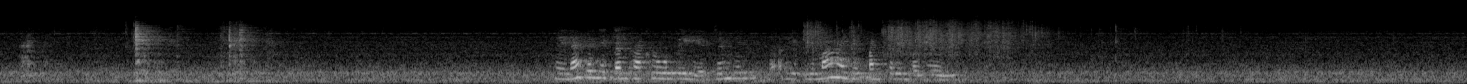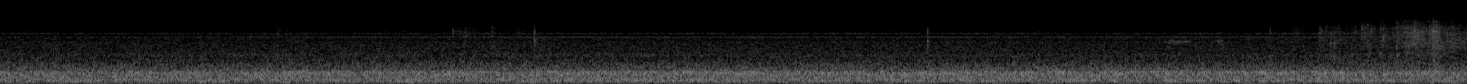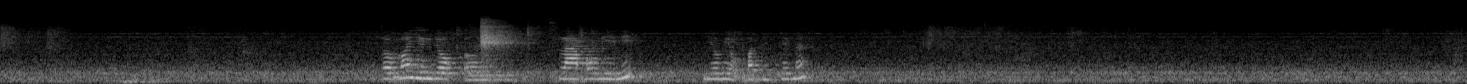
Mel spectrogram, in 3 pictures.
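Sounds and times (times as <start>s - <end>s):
mechanical equipment hum: 0.0s - 44.0s
plastic piping bag crinkling: 7.8s - 12.8s, 19.1s - 20.2s, 27.5s - 30.1s, 38.3s - 40.8s.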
